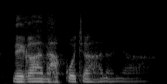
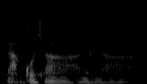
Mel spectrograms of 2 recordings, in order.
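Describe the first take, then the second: First: Said in the usual way. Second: 낫고자 하느냐 whispered slowly, rising; whispered question. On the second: Acted. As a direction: murmur 낫고자 하느냐 softly first. (낫고자 하느냐를 속삭이며 천천히)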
